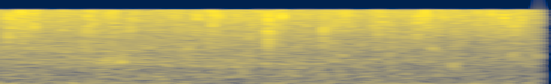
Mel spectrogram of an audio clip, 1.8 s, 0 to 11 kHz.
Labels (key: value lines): label: biophony
recorder: SoundTrap 500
